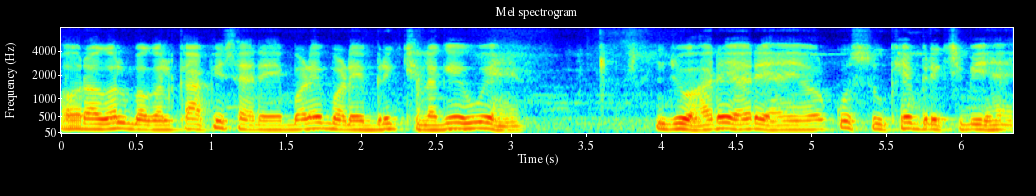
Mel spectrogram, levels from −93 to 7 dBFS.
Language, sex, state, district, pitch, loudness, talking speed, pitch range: Hindi, male, Punjab, Fazilka, 145 Hz, -16 LUFS, 180 wpm, 130-155 Hz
